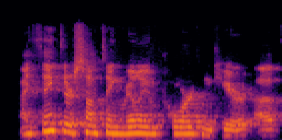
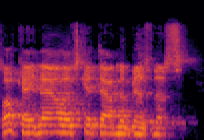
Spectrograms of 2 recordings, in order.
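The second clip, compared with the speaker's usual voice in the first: brisk British officer; 5 semitones higher, 5 dB louder than usual. Acted. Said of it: "the British guy says".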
